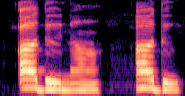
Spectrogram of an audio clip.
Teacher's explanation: دال پہ قلقلہ ہوگا، نون پہ کھڑی زبر ہے تو اس کو لمبا کریں گے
